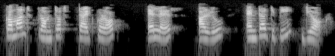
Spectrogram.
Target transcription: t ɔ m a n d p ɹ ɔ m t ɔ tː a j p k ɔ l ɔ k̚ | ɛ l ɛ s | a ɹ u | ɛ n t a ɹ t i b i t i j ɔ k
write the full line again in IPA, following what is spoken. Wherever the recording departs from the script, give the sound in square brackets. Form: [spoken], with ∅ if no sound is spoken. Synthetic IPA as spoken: [k] ɔ m a n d p ɹ ɔ m t ɔ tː a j p k ɔ [ɹ] ɔ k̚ | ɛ l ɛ s | a ɹ u | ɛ n t a ɹ t i [p] i [d] i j ɔ k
